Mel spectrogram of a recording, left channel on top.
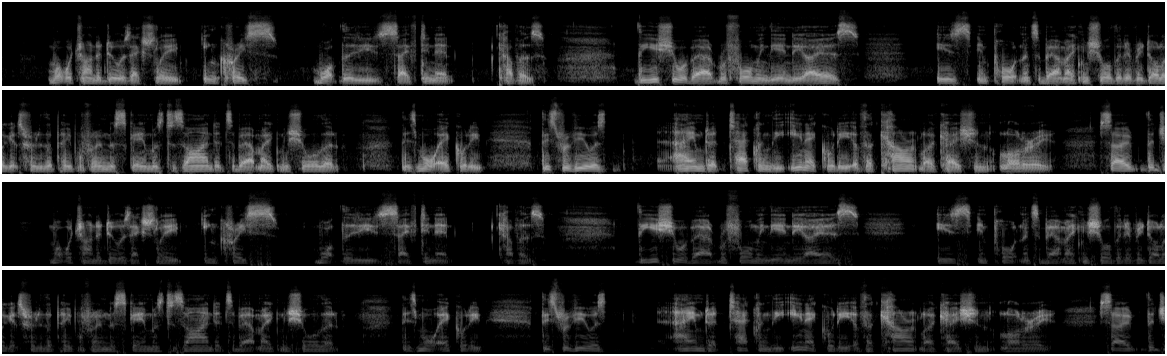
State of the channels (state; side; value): normal; both; correlation -0.03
